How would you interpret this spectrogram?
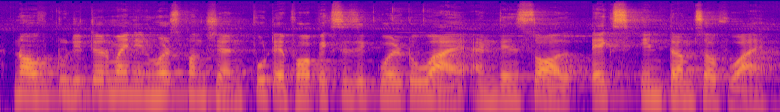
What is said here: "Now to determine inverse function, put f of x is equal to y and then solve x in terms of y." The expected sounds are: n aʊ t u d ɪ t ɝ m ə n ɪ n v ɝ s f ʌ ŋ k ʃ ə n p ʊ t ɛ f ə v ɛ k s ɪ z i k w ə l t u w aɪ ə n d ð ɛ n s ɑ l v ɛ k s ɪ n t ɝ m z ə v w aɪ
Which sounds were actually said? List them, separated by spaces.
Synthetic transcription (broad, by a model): n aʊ t u d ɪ t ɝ m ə n ɪ n v ɝ s f ʌ ŋ k ʃ ə n p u t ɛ p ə p ɛ k s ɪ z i k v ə l t u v aɪ ə n d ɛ n s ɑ l ɛ k s ɪ n t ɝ m s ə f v aɪ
